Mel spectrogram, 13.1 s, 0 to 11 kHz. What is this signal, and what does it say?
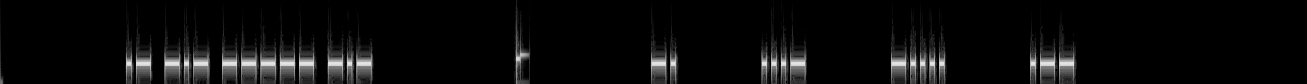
Morse code, heard as a keyed tone, about 25 wpm, spaced as for 13 wpm, 700 Hz. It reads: AK0K NV6W
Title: USA Call Signs - 4 Characters - 6x Character Spacing - 25wpm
